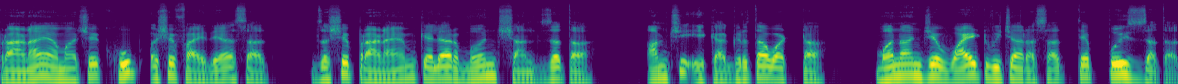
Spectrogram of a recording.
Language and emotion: Goan Konkani, neutral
